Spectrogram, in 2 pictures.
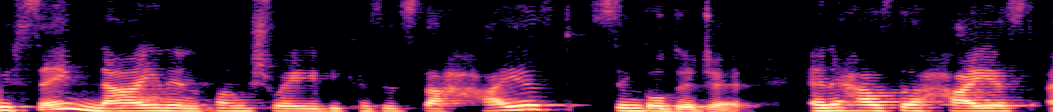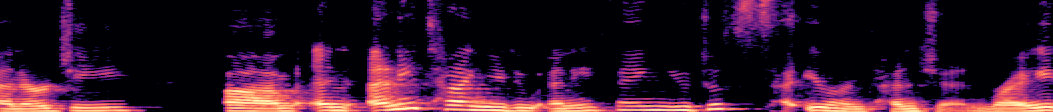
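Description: With an American accent, a woman speaks in a plain, everyday voice at medium pitch, using lively intonation at a moderate pace. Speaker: feng shui expert and author. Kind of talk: casual interview.

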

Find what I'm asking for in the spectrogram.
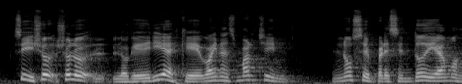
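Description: A man speaks with a Rioplatense accent and lively intonation. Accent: Argentine Rioplatense Spanish. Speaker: podcast co-host. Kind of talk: casual chat.

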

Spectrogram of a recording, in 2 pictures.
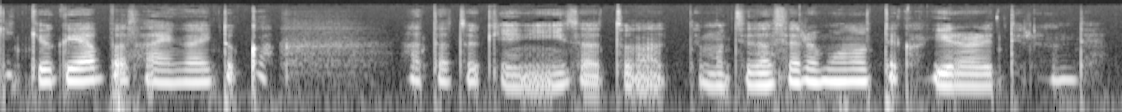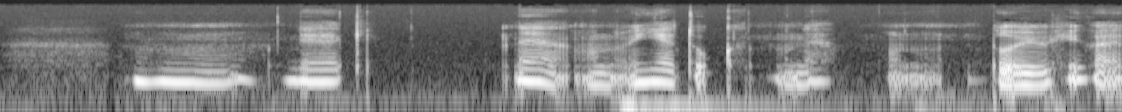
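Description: Moderate pace broken by long, frequent pauses. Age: 20s. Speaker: podcaster, office worker. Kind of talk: solo casual monologue.

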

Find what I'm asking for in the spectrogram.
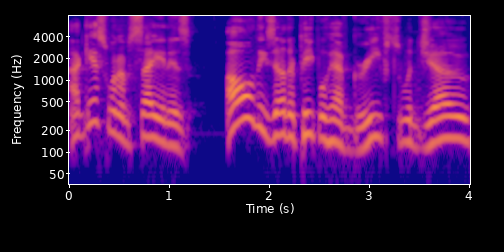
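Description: Lively intonation over a dark, mellow tone. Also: man. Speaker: podcast co-host. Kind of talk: casual chat.

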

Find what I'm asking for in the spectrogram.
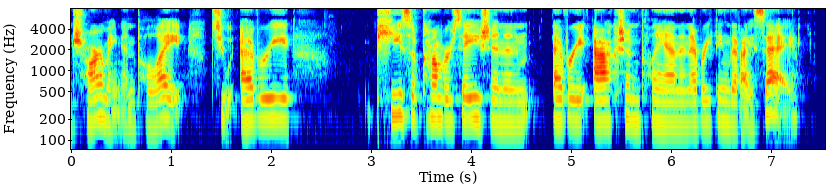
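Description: On a very clean recording with a silent background, a woman speaks at a moderate pace in a flat monotone. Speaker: podcast host. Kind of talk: solo podcast rant, casual and unscripted. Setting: home, at night getting ready for bed, solo recording. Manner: casual, rambly and self-interrupting.

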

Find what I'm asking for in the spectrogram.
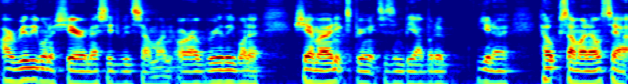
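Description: On a very clean recording with a silent background, a man with an Australian accent and fairly low pitch talks at a very fast pace in a monotone, flat intonation. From Australia, Newcastle NSW. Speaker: podcast co-host. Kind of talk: casual chat. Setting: at home.

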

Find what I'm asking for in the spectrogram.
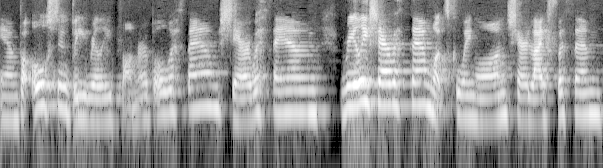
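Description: With a Northern Irish accent, a woman talks at a moderate pace in a fairly high voice. She leaves hardly any pauses. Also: ordinary pitch variation. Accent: Northern Irish (Belfast). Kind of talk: casual chat. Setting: video call.

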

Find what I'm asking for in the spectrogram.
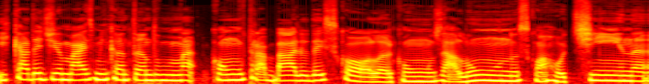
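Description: At a fairly slow pace, a woman with a plain, everyday voice of medium pitch speaks with ordinary pitch variation. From Brazil, Goiânia (Goiás). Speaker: health unit supervisor at a ballet school. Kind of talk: interview.

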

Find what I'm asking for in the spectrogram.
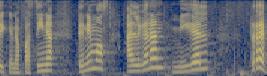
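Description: A woman speaks in an ordinary speaking voice at a fairly slow pace. Her intonation is lively. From Argentina, Buenos Aires. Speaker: radio host. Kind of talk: casual chat.

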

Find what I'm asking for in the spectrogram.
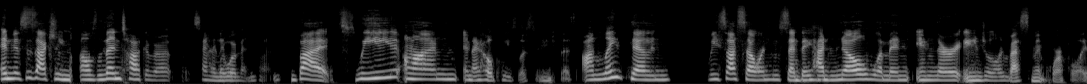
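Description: Fairly quick and fairly high-pitched, a woman with a Canadian accent uses an ordinary speaking voice with ordinary pitch variation and big swings in loudness, recorded with a dry, close sound and no echo. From Ontario, Canada. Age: 30s. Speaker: startup founder. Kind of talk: interview.

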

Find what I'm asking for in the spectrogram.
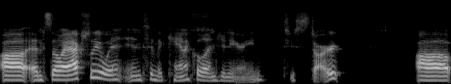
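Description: Against a quiet background, a woman with an American accent speaks at a moderate pace and medium pitch in an unremarkable speaking voice. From US South, Tennessee. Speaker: robotics PhD student and rover engineer. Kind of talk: interview, casual chat.

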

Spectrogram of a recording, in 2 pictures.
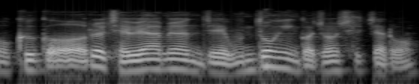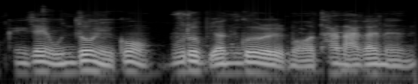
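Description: At a moderate pace with hardly any pauses, a man speaks in a plain, everyday voice, fairly low in pitch with ordinary pitch variation. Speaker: business consultant. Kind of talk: interview.

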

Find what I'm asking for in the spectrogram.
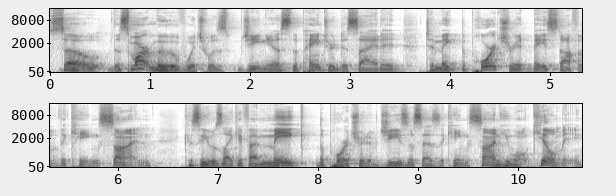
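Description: A man speaks in a medium pitch with a Southern US accent and ordinary pitch variation. The recording is very clean, with a silent background. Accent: Southern US drawl. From Georgia, US South. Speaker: podcast co-host. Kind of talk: casual chat.

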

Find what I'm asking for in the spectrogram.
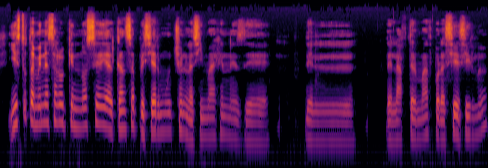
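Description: On a very clean recording with a silent background and a dry, close sound with no echo, a man speaks at a moderate pace with very wide pitch swings. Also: medium pitch for a man. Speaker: podcast guest. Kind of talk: casual chat.

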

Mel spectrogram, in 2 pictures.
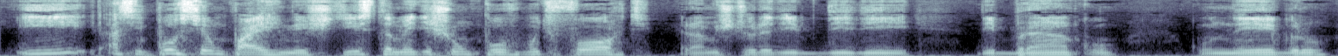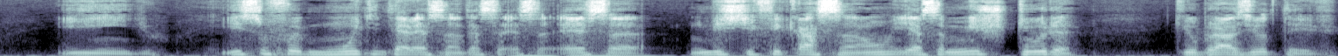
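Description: A man talks at a moderate pace in a medium pitch, somewhat breathy, with ordinary pitch variation. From Brazilian Northeast, Cariri region of Paraíba. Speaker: local history expert. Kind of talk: casual interview.

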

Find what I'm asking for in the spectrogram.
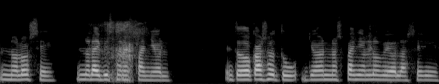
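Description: Heard with a dry, close sound and no echo, a woman talks at a moderate pace and a fairly high pitch in a monotone, flat intonation. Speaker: podcast co-host. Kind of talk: casual chat.

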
